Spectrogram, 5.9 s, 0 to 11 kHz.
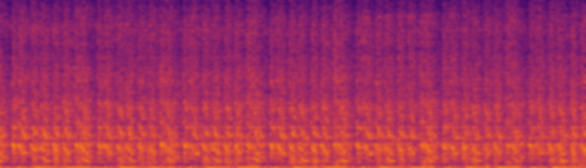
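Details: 2004 Dodge Ram Rumble Bee, freshly swapped 6.1 HEMI V8 from 2006 SRT Charger, first start: uneven idle surging about once a second, lumpy hunting beat; rough stumbling idle, suspected unplugged port on intake.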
